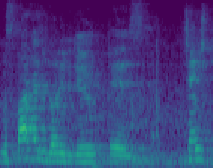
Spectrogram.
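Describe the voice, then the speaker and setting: Over noticeable background noise and audible room echo, a man talks at a fairly quick pace in a medium pitch. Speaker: church lighting technician. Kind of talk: training session. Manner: fast; casual.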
